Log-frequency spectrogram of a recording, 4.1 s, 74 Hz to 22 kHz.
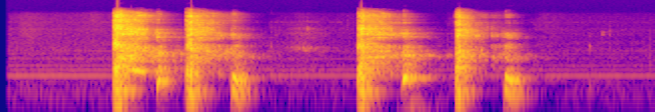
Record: {"cough_length": "4.1 s", "cough_amplitude": 29606, "cough_signal_mean_std_ratio": 0.4, "survey_phase": "beta (2021-08-13 to 2022-03-07)", "age": "18-44", "gender": "Female", "wearing_mask": "No", "symptom_none": true, "symptom_onset": "8 days", "smoker_status": "Never smoked", "respiratory_condition_asthma": false, "respiratory_condition_other": false, "recruitment_source": "REACT", "submission_delay": "1 day", "covid_test_result": "Negative", "covid_test_method": "RT-qPCR", "influenza_a_test_result": "Negative", "influenza_b_test_result": "Negative"}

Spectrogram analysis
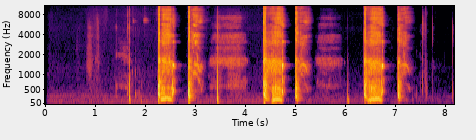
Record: {"three_cough_length": "8.2 s", "three_cough_amplitude": 32768, "three_cough_signal_mean_std_ratio": 0.33, "survey_phase": "beta (2021-08-13 to 2022-03-07)", "age": "45-64", "gender": "Female", "wearing_mask": "No", "symptom_cough_any": true, "symptom_runny_or_blocked_nose": true, "symptom_sore_throat": true, "symptom_abdominal_pain": true, "symptom_diarrhoea": true, "symptom_fatigue": true, "symptom_headache": true, "symptom_change_to_sense_of_smell_or_taste": true, "symptom_loss_of_taste": true, "symptom_other": true, "symptom_onset": "3 days", "smoker_status": "Never smoked", "respiratory_condition_asthma": false, "respiratory_condition_other": false, "recruitment_source": "Test and Trace", "submission_delay": "1 day", "covid_test_result": "Positive", "covid_test_method": "RT-qPCR", "covid_ct_value": 23.3, "covid_ct_gene": "ORF1ab gene", "covid_ct_mean": 23.7, "covid_viral_load": "17000 copies/ml", "covid_viral_load_category": "Low viral load (10K-1M copies/ml)"}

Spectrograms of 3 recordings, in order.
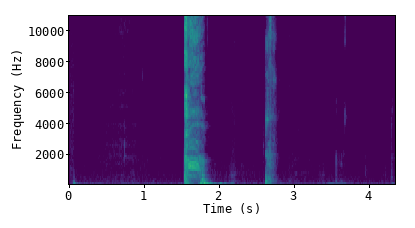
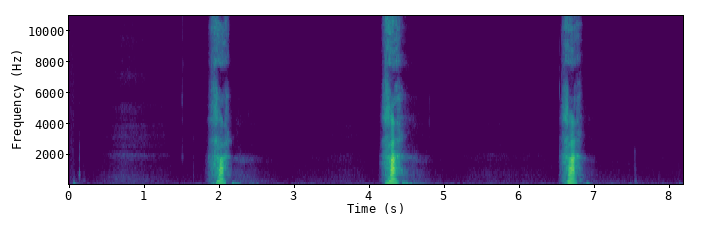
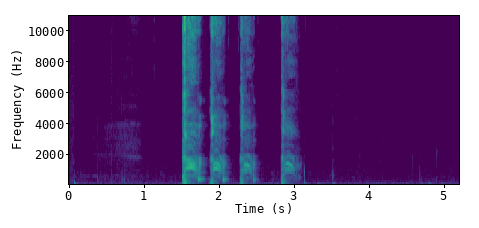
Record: {"cough_length": "4.4 s", "cough_amplitude": 5143, "cough_signal_mean_std_ratio": 0.25, "exhalation_length": "8.2 s", "exhalation_amplitude": 16845, "exhalation_signal_mean_std_ratio": 0.17, "three_cough_length": "5.2 s", "three_cough_amplitude": 7672, "three_cough_signal_mean_std_ratio": 0.27, "survey_phase": "beta (2021-08-13 to 2022-03-07)", "age": "18-44", "gender": "Female", "wearing_mask": "No", "symptom_shortness_of_breath": true, "symptom_fatigue": true, "symptom_headache": true, "symptom_onset": "12 days", "smoker_status": "Never smoked", "respiratory_condition_asthma": false, "respiratory_condition_other": false, "recruitment_source": "REACT", "submission_delay": "0 days", "covid_test_result": "Negative", "covid_test_method": "RT-qPCR"}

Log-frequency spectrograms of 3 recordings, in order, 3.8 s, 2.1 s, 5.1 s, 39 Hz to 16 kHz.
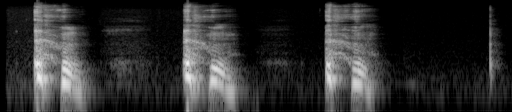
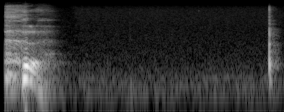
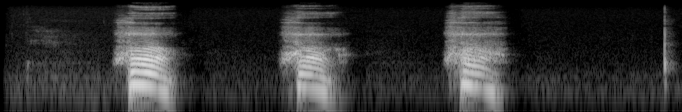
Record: {"three_cough_length": "3.8 s", "three_cough_amplitude": 32768, "three_cough_signal_mean_std_ratio": 0.29, "cough_length": "2.1 s", "cough_amplitude": 32030, "cough_signal_mean_std_ratio": 0.22, "exhalation_length": "5.1 s", "exhalation_amplitude": 23804, "exhalation_signal_mean_std_ratio": 0.31, "survey_phase": "beta (2021-08-13 to 2022-03-07)", "age": "65+", "gender": "Male", "wearing_mask": "No", "symptom_none": true, "smoker_status": "Ex-smoker", "respiratory_condition_asthma": false, "respiratory_condition_other": false, "recruitment_source": "REACT", "submission_delay": "4 days", "covid_test_result": "Negative", "covid_test_method": "RT-qPCR", "influenza_a_test_result": "Negative", "influenza_b_test_result": "Negative"}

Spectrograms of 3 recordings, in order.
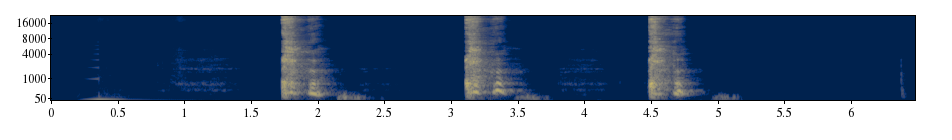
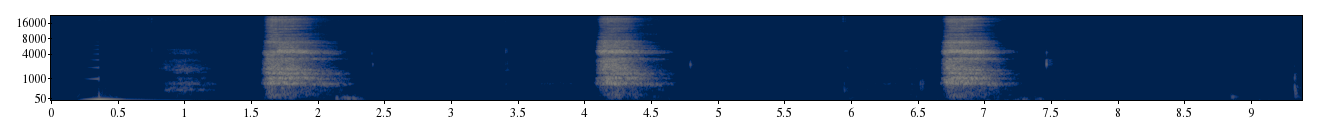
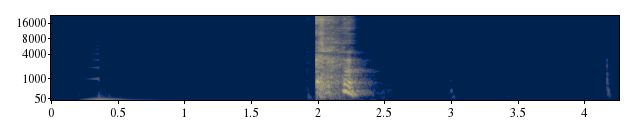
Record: {"three_cough_length": "6.5 s", "three_cough_amplitude": 32768, "three_cough_signal_mean_std_ratio": 0.24, "exhalation_length": "9.4 s", "exhalation_amplitude": 7738, "exhalation_signal_mean_std_ratio": 0.3, "cough_length": "4.3 s", "cough_amplitude": 32768, "cough_signal_mean_std_ratio": 0.2, "survey_phase": "beta (2021-08-13 to 2022-03-07)", "age": "65+", "gender": "Female", "wearing_mask": "No", "symptom_cough_any": true, "smoker_status": "Never smoked", "respiratory_condition_asthma": true, "respiratory_condition_other": false, "recruitment_source": "REACT", "submission_delay": "1 day", "covid_test_result": "Negative", "covid_test_method": "RT-qPCR", "influenza_a_test_result": "Negative", "influenza_b_test_result": "Negative"}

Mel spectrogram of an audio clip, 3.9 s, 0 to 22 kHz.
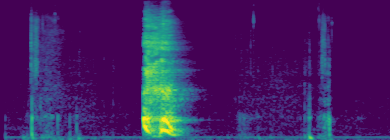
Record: {"cough_length": "3.9 s", "cough_amplitude": 3350, "cough_signal_mean_std_ratio": 0.22, "survey_phase": "beta (2021-08-13 to 2022-03-07)", "age": "65+", "gender": "Female", "wearing_mask": "No", "symptom_none": true, "smoker_status": "Never smoked", "respiratory_condition_asthma": false, "respiratory_condition_other": true, "recruitment_source": "REACT", "submission_delay": "0 days", "covid_test_result": "Negative", "covid_test_method": "RT-qPCR"}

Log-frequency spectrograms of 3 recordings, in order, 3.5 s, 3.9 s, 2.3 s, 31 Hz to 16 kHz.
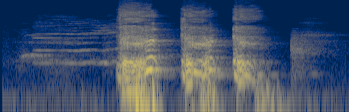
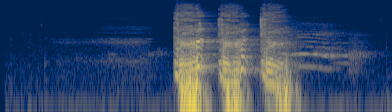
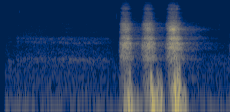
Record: {"three_cough_length": "3.5 s", "three_cough_amplitude": 9316, "three_cough_signal_mean_std_ratio": 0.48, "cough_length": "3.9 s", "cough_amplitude": 19408, "cough_signal_mean_std_ratio": 0.36, "exhalation_length": "2.3 s", "exhalation_amplitude": 5171, "exhalation_signal_mean_std_ratio": 0.36, "survey_phase": "beta (2021-08-13 to 2022-03-07)", "age": "18-44", "gender": "Female", "wearing_mask": "No", "symptom_cough_any": true, "symptom_runny_or_blocked_nose": true, "symptom_headache": true, "symptom_change_to_sense_of_smell_or_taste": true, "symptom_onset": "3 days", "smoker_status": "Never smoked", "respiratory_condition_asthma": false, "respiratory_condition_other": false, "recruitment_source": "Test and Trace", "submission_delay": "1 day", "covid_test_result": "Positive", "covid_test_method": "RT-qPCR", "covid_ct_value": 23.1, "covid_ct_gene": "ORF1ab gene"}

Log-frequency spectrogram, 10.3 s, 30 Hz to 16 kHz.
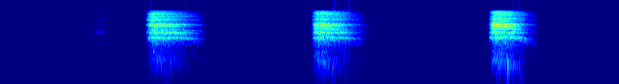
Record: {"exhalation_length": "10.3 s", "exhalation_amplitude": 25763, "exhalation_signal_mean_std_ratio": 0.33, "survey_phase": "beta (2021-08-13 to 2022-03-07)", "age": "45-64", "gender": "Female", "wearing_mask": "No", "symptom_runny_or_blocked_nose": true, "symptom_headache": true, "symptom_change_to_sense_of_smell_or_taste": true, "symptom_loss_of_taste": true, "symptom_onset": "4 days", "smoker_status": "Never smoked", "respiratory_condition_asthma": false, "respiratory_condition_other": false, "recruitment_source": "Test and Trace", "submission_delay": "1 day", "covid_test_result": "Positive", "covid_test_method": "RT-qPCR"}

